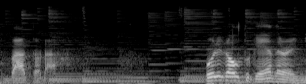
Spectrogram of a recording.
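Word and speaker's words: Battler: Japanese pronunciation so far the problem is my own name but is made up of the characters for fight and person and it's pronounced batana put it all together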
